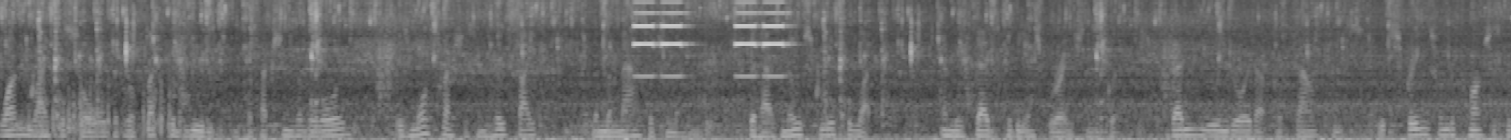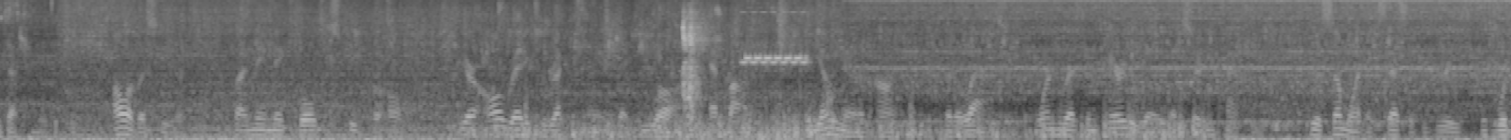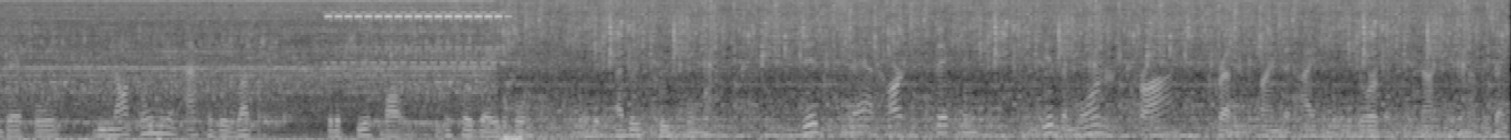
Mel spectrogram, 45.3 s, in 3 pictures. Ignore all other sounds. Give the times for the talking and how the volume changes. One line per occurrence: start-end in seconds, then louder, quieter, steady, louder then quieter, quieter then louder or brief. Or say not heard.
0.0-45.3 steady.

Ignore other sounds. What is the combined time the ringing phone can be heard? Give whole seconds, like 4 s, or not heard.
5 s.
